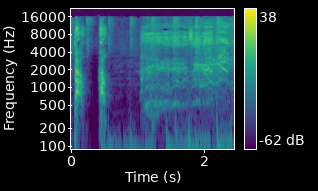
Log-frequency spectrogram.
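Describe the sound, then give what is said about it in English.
A man imitates a dog with his voice: two sharp, loud barks, then a drawn-out, wavering whine that carries on steadily to the end. “That's why he's barking.”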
